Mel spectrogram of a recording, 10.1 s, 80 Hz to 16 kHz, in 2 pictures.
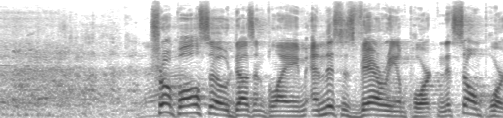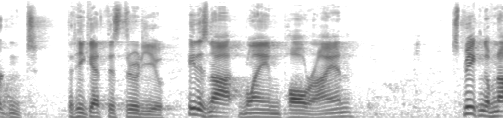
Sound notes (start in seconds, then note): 0.0 laughter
